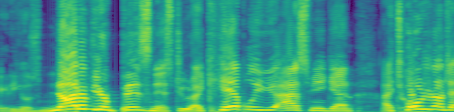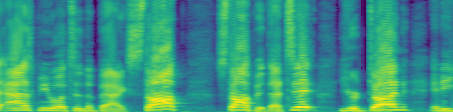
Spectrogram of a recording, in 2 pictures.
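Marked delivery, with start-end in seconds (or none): 0.3-1.5 loud, high furious yell; angry shout. Retold or imitated. Hitchhiker snaps, angry quarrel. 1.5-6.5 loud, higher furious yelling, slowing on stop it; angry shouting. Retold or imitated. Hitchhiker's angry outburst in car.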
